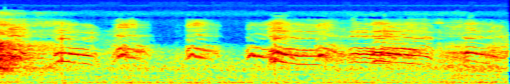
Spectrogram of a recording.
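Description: Several crows caw repeatedly outdoors while hiking in hills, harsh calls in short bursts over steady background noise, some near and some farther off.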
